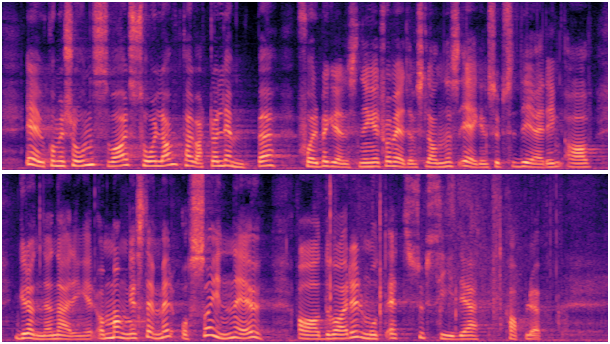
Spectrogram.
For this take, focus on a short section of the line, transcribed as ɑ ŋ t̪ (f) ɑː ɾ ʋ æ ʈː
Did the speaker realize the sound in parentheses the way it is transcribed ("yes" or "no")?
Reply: no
